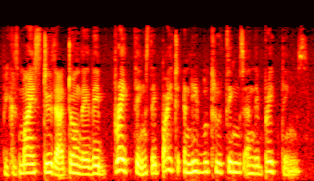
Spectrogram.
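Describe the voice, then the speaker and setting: A woman's voice: mid-range voice, moderate pace, darkish tone. A woman telling a story to preschool children in an informal way, with simple, repeated phrases addressed to young listeners.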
